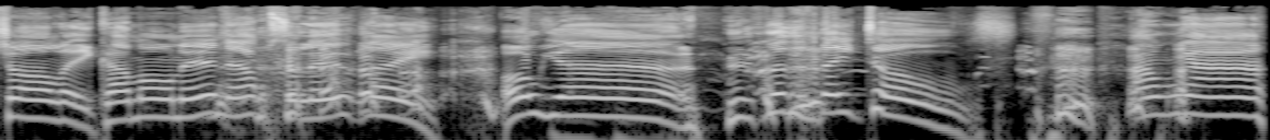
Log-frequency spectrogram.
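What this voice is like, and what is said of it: Put-on Liverpool accent. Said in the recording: “That's a good one. Yeah, that's a good accent. ... Liverpool. ... Liverpudlian, yeah.”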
